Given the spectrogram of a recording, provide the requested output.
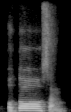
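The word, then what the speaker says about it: お父さん: Mientras que OU se va a pronunciar una O larga. OU es Otosan.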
